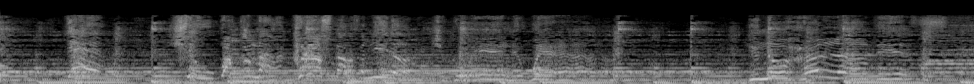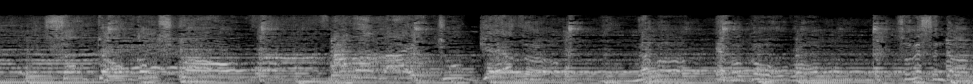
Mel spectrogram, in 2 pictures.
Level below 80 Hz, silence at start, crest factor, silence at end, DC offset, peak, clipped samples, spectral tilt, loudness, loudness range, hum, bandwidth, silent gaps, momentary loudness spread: -32 dBFS; 0 s; 16 dB; 0 s; under 0.1%; -6 dBFS; under 0.1%; -4.5 dB/octave; -21 LUFS; 2 LU; none; 11 kHz; none; 6 LU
